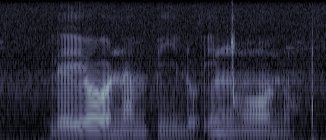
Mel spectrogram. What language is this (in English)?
Xhosa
